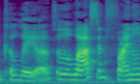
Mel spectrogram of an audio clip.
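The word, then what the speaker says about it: Kaleia: So this name is Kalia, so like Alea but with a K, so I would spell it K-A-L-E-I-A, Kalia.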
